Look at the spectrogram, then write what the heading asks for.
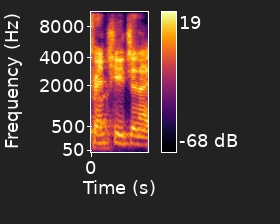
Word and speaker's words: Via Francigena: So this is you're going deep into history, and that's as if to say the road itself, the Via, however you pronounce it. Via Francigena.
